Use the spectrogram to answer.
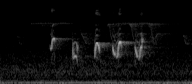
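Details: Red-whiskered bulbul kept as a decoy bird, singing in aggressive or wild mate-calling style: one brisk phrase of five or six liquid, dipping whistles delivered within a second.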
